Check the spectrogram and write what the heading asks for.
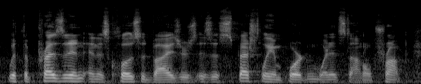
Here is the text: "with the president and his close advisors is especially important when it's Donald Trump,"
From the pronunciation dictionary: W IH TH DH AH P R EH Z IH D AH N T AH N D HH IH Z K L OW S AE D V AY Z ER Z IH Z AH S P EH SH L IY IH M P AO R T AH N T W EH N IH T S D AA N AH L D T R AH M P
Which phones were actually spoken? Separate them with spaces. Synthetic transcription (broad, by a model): W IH DH AH P R EH Z IH D AH N T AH N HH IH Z K L OW S AE D V AY Z ER Z IH Z AH S P EH SH L IY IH M P AO R T N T W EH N IH T S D AA N L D T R AH M P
